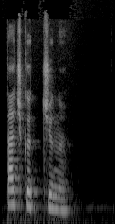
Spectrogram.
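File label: "тачкӧдчыны", Komi, female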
